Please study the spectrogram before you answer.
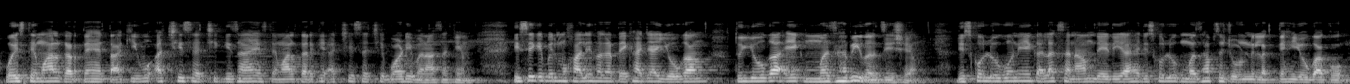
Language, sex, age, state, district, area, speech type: Urdu, male, 18-30, Uttar Pradesh, Lucknow, urban, spontaneous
